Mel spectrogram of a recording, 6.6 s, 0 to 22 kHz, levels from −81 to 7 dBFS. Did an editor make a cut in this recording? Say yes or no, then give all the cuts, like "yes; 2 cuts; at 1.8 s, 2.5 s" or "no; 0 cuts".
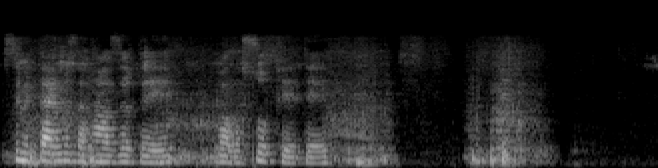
no; 0 cuts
